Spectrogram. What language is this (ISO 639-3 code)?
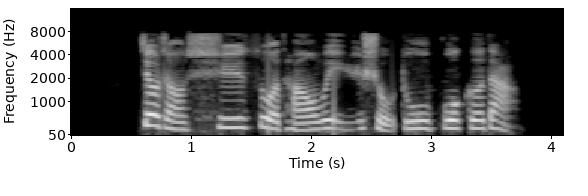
zho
